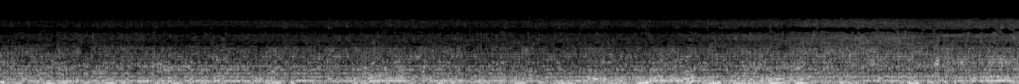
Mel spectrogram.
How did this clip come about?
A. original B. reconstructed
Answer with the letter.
B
